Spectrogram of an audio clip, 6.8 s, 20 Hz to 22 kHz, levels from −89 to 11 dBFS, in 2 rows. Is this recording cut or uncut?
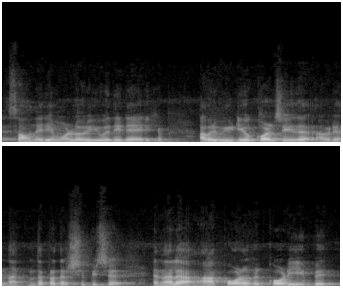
uncut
